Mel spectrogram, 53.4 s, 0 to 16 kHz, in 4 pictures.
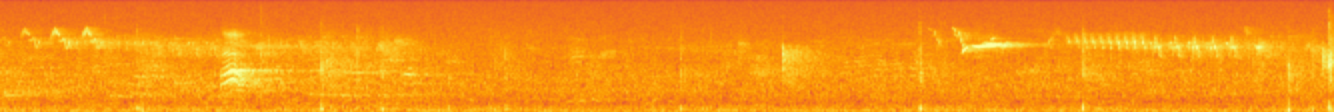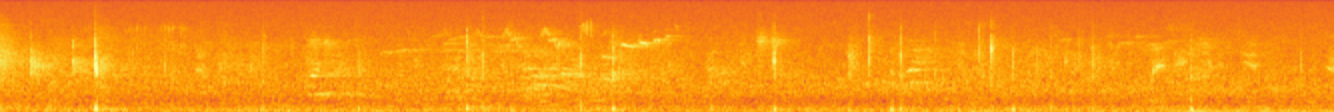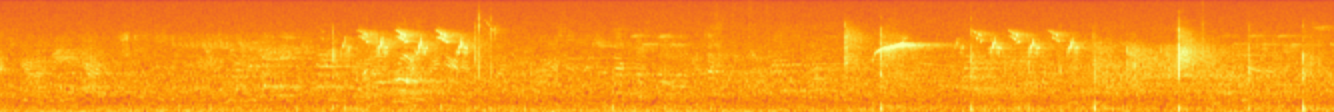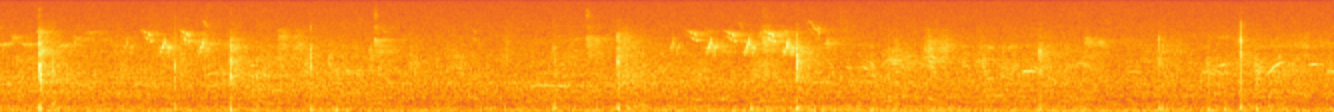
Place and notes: Moscow, Tsaritsino - Evening in the park
Park, Volleyball, Birds
Moscow, Russia, 19 May 2011, 18:15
